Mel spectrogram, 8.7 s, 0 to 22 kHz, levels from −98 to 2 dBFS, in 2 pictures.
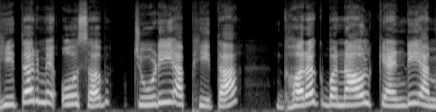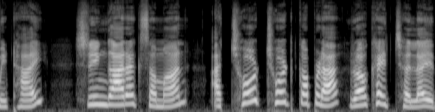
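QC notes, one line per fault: No faults found.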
